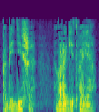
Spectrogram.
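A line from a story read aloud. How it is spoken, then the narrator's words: Quiet. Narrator (Russian): тихо сказал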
